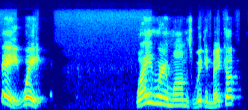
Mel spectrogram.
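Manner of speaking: high, loud shocked yelling across the room. Retold or imitated. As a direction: yell in disbelief. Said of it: "you hear me yelling".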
